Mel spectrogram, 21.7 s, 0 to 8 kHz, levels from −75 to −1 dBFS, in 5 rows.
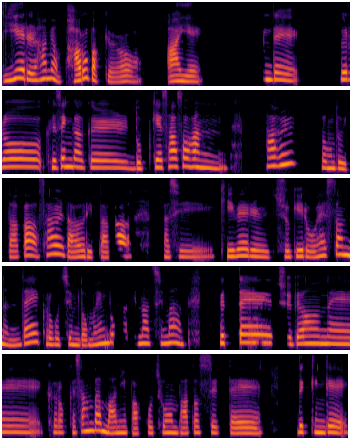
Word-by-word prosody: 이해를 240 +3 +4
하면 270 -3 +1
바로 215 +10 +3
바뀌어요 185 - -3 0.3
아예. 190 -1 +1 0.7
근데 245 -4 +1 0.5
그러 275 +1 +3
그 250 - -1
생각을 245 -4 +1
높게 215 +5 0
사서 285 +2 +2
한 235 -5 +1 0.5
사흘? 340 +7 +2 0.3
정도 225 -3 +1
있다가 200 +6 -1
사흘, 290 +6 +1
나흘 200 +1 0
있다가 190 -1 -5 0.6
다시 205 +1 -6
기회를 220 -2 +2
주기로 205 0 -1
했었는데 255 +1 +1
그러고 220 -6 -3
지금 210 0 -2
너무 195 +1 -3
행복하긴 250 -1 -1
하지만 255 0 0 0.4
그때 285 +1 +3
주변에 235 -1 +1
그렇게 215 -1 -6
상담 270 +4 +3
많이 205 0 +2
받고 185 0 -5
조언 210 0 -1
받았을 205 +1 -4
때 195 -1 +1 0.5
느낀 220 -1 +1
게 220 -1 +1
230 Hz, 245 characters per minute, -25 LUFS, 205-260 Hz, 0.7 s, 이해를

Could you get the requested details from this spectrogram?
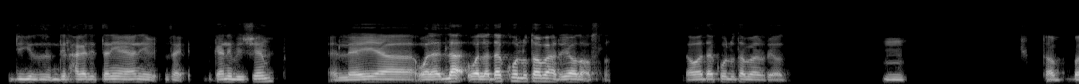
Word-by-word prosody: دي - - -3 0.4
دي 125 - -1
الحاجات 125 0 0
التانية 125 +1 -1
يعني 120 -1 -2
زي - - -6 0.2
جانب 120 -1 0
الgym 135 +4 -1 0.6
اللي 105 +2 -2
هي 125 +2 +3 0.4
والّا 120 +1 +4
لأ، 140 +3 +5
والّا 125 -1 +5
ده 150 +4 +5
كلّه 150 -1 0
تابع 145 -1 +4
الرياضة 125 +1 +2
أصلًا، - - -11 0.8
هو 115 +1 +1
ده 120 - +1
كلّه 125 0 -5
تابع 120 -1 -1
للرياضة، 110 - -7 0.9
إمم. 110 -1 -6 1.4
طب - - -5
125 Hz, 140 wpm, -21 LUFS, 120-130 Hz, 1.4 s, لأ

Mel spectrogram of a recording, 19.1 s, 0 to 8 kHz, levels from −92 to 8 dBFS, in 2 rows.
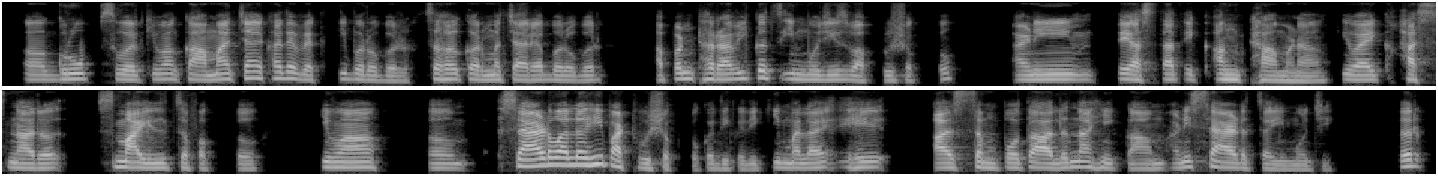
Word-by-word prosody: अ, 145 0 -3
ग्रुप्सवर 160 -2 -1
किंवा 160 0 -3
कामाच्या 155 +6 +1
एखाद्या 190 -1 -1
व्यक्तीबरोबर, 140 -3 -5 0.2
सहकर्मचाऱ्याबरोबर 145 -3 -2 0.4
आपण 175 +6 -1
ठराविकच 175 +6 0
इमोजीज 145 -2 -3
वापरू 130 +1 -5
शकतो. 130 +5 -12 0.4
आणि 145 +1 +1 0.2
ते 160 - +4
असतात 150 +2 0
एक 150 - -8
अंगठा 145 -4 0
म्हणा 120 -1 -4
किंवा 145 -2 +2
एक 140 0 -2
हसणारं 140 -1 +1 0.4
स्माईलचं 140 -3 +4
फक्त 130 -1 -11 0.5
किंवा 155 -1 +3 0.5
अ, 140 -1 -4 0.3
सॅडवालंही 225 +4 +7
पाठवू 145 - +2
शकतो 130 - -8
कधी-कधी, 120 -1 -8
की 130 +5 -6
मला 145 0 +1
हे 155 +1 -2 0.4
आज 145 -1 +6
संपवता 145 0 0
आलं 145 +3 +2
नाही 155 -4 0
काम 125 +1 -3
आणि 155 +4 -2
सॅडचा 145 -5 +2
इमोजी 115 -2 -8 0.5
तर 190 +1 +4
145 Hz, 130 wpm, -24 LUFS, 135-160 Hz, 0.5 s, सॅडवालंही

